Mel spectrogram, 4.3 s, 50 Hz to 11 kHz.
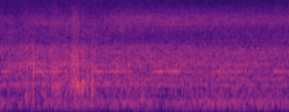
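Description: A 2002 Dodge Stratus sedan running and rolling slowly forward and back, a steady running noise. Over it a single high electronic beep repeats about once a second, four times, and a short rustling noise comes about a second in.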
